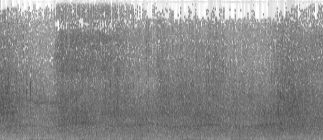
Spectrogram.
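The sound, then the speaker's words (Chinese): Stormy sea battering a ship, with wind roaring steadily and heavy waves crashing in rhythmic surges about once a second, a dense, loud wash of noise with no voices. “他们的船被狂风巨浪吹打得千疮百孔，几乎也破裂了。”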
